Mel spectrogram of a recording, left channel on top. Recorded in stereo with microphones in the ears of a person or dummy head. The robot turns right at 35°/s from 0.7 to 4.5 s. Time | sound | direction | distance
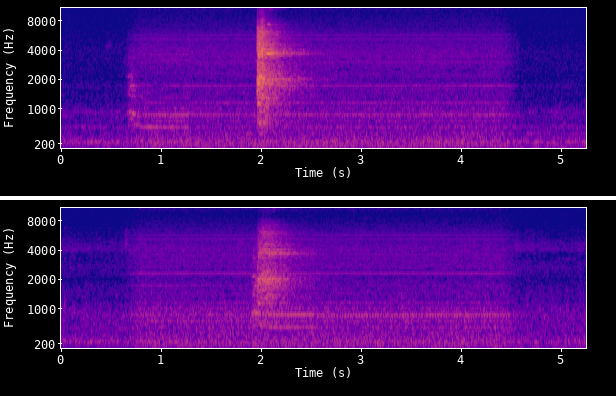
2.0 | a door slam | 60° left (ahead or behind) | 3 m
